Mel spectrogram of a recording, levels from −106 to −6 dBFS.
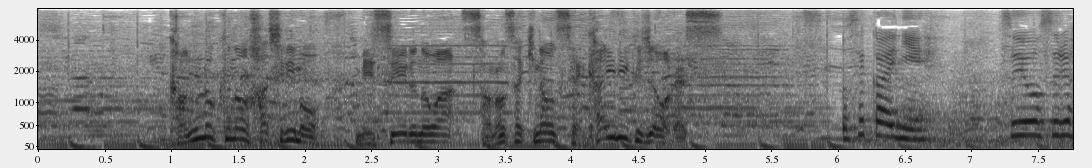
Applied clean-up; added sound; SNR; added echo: none; none; none; none.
